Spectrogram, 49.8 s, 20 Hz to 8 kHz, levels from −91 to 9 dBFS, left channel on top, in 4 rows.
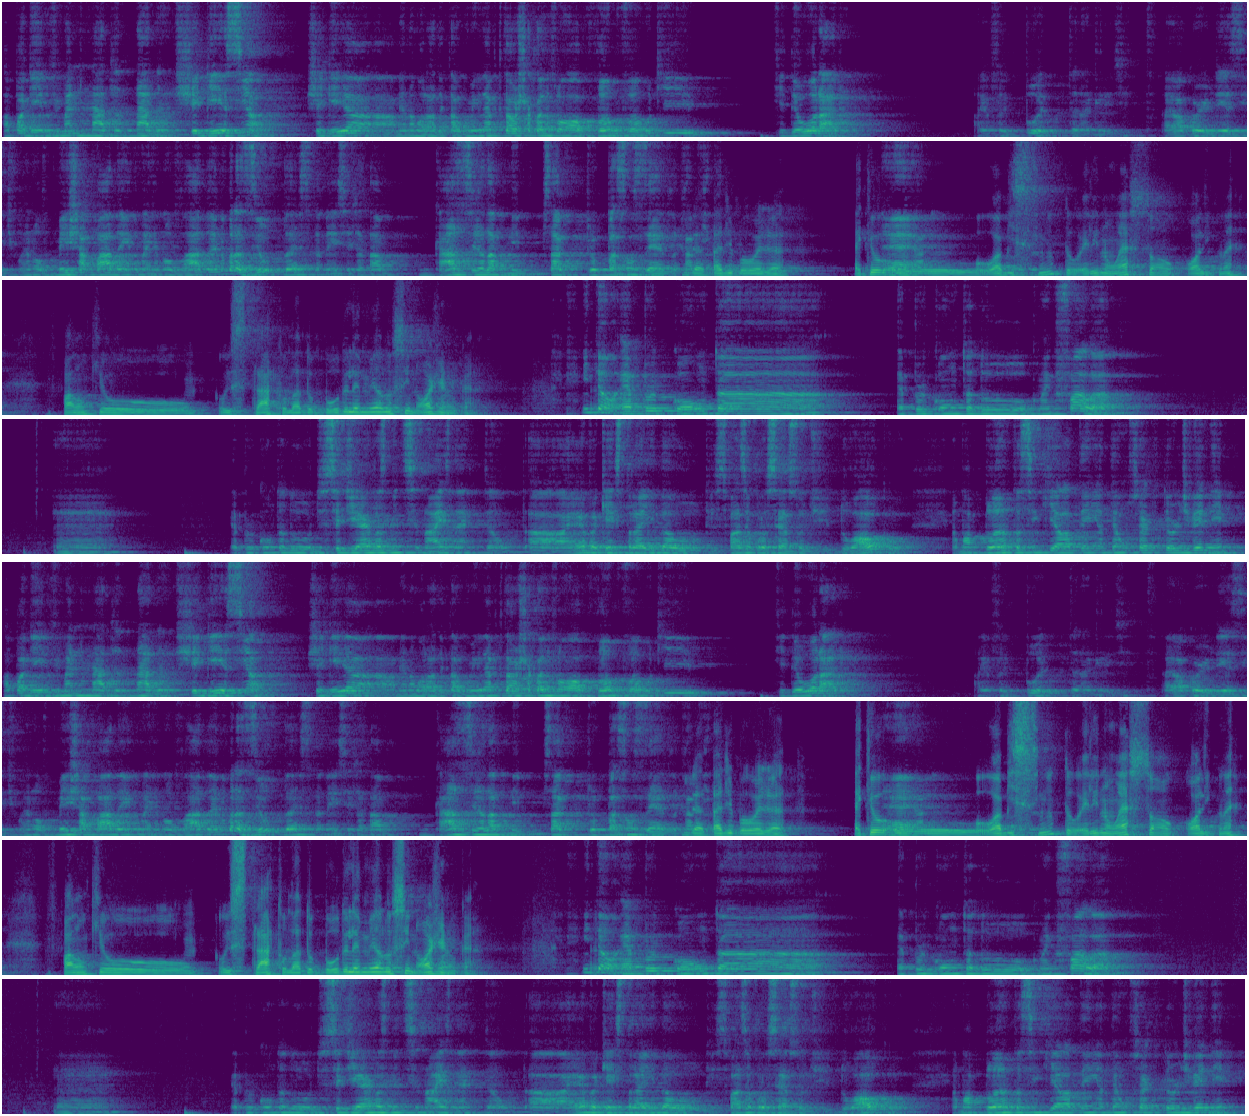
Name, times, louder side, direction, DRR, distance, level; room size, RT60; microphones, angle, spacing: voice 1, 0.0-2.7 3.1-7.0 7.7-8.5 9.8-11.3 11.6-16.4 16.6-19.7 21.2-21.7 22.7-22.8 30.5-33.2 33.9-36.0 37.9-38.5 39.6-46.4 46.9-49.5, left 1 dB, 65° left, 5 dB, 4.1 m, -35 dB
voice 2, 19.3-20.3 21.1-24.8 25.5-29.7, right 3 dB, 75° right, 11 dB, 1.0 m, -30 dB
27.5 x 17.5 x 8.1 m, 1.1 s
head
